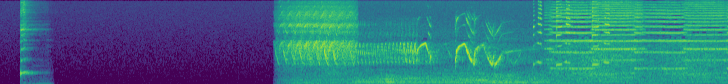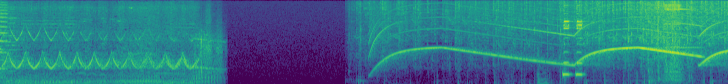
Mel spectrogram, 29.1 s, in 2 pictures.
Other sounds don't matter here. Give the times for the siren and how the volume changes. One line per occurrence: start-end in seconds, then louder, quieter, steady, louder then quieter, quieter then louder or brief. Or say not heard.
5.5-19.1 quieter
21.6-29.0 louder.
